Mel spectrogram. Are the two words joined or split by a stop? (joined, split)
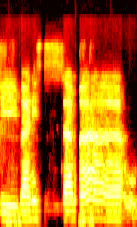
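joined. The words run together through a linking n sound. The reading continues from the previous word. "tanda kalau lanjut dari sebelumnya"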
